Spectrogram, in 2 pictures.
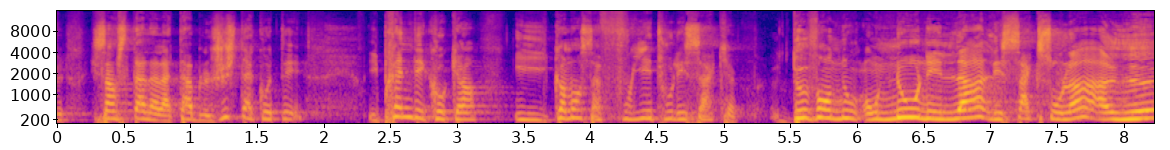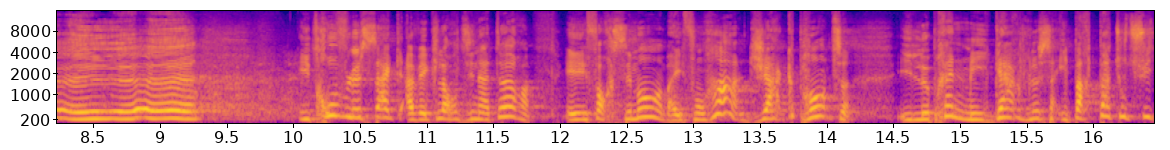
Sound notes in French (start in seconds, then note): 7.9 bruits ivres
